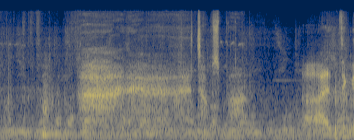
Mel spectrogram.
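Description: A man's breathy laugh: a long airy exhale about a second in, followed by a few short clicks and breaths.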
